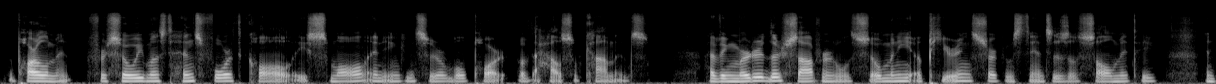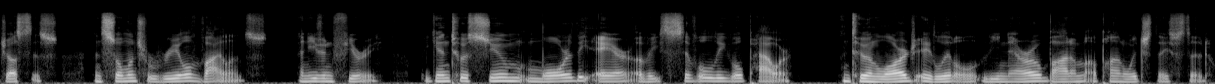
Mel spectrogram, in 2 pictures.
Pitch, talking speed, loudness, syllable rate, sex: 145 Hz, 150 wpm, -20 LUFS, 5.0 syllables/s, male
